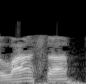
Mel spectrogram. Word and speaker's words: Lhasa: I'm going to talk a little bit about the new China railway, Beijing to Lhasa.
